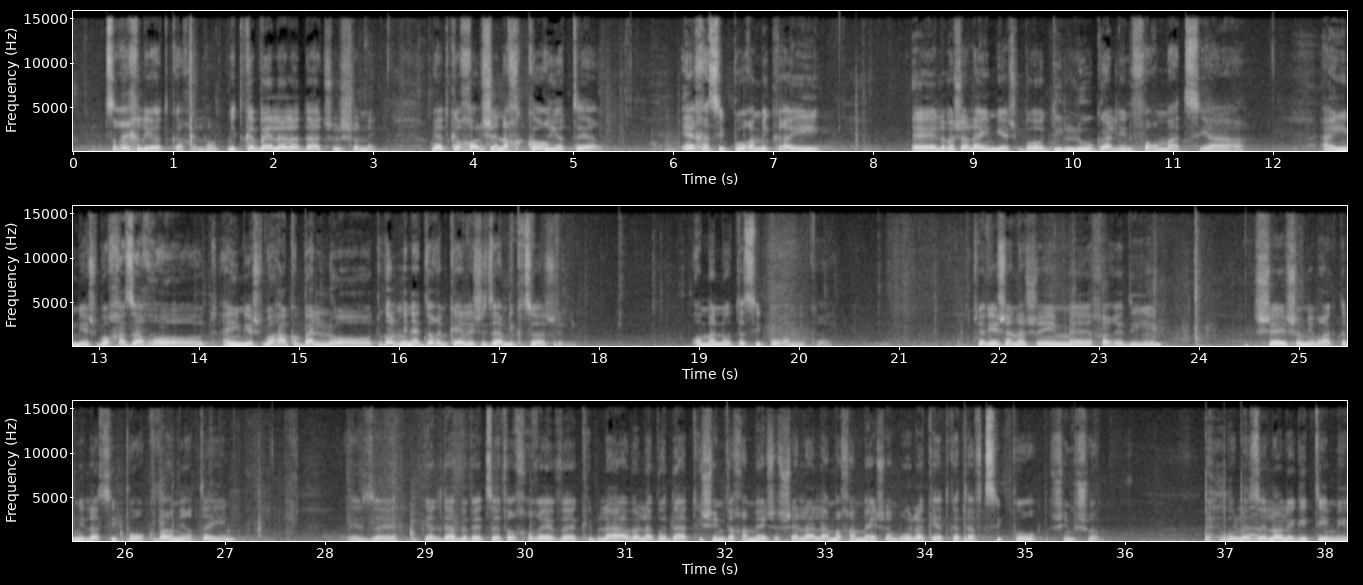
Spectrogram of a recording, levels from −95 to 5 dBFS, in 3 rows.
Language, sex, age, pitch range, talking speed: Hebrew, male, 50-69, 120-155 Hz, 125 wpm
